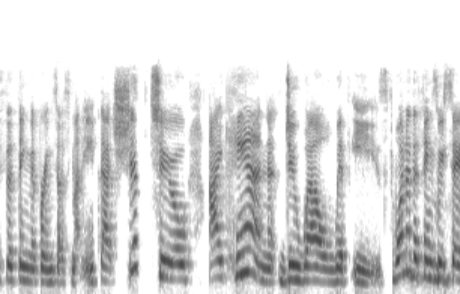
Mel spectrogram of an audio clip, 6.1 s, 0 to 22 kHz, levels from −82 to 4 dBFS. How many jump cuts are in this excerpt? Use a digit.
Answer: 2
